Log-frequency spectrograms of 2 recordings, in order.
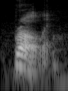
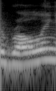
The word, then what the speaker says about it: Rowling: J.K. Rowling, or Rowling, however you want to pronounce it. Personally, I say Rowling.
